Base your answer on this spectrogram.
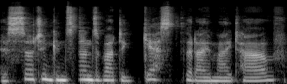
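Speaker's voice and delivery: mumbled, muttered under the breath. A character speaks aside to a companion, muttering under her breath. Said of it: "kind of muttering this to Cece under her breath".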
